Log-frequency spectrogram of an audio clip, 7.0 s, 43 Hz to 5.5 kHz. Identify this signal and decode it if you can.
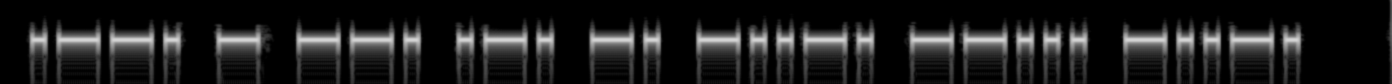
Morse code, heard as a keyed tone, about 18 wpm, 550 Hz. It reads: PTGRN/7/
